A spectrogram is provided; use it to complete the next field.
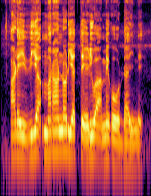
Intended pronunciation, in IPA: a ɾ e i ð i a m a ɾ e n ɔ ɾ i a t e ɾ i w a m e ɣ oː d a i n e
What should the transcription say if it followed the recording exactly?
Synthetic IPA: a ɾ e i ð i a m a ɾ a n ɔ ɾ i a t e ɾ i w a m e ɣ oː d a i n e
